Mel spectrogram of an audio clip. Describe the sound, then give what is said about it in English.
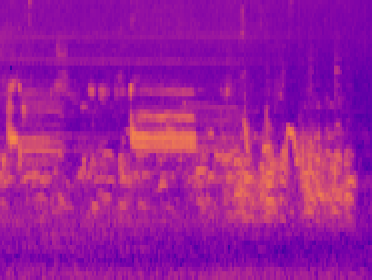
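A large flock of several hundred geese on a lake honks continuously, overlapping calls layering into a dense, busy chorus, with a few clearer honks standing out above the mass. “There are a lot of geese on the lake, several hundred of them.”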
